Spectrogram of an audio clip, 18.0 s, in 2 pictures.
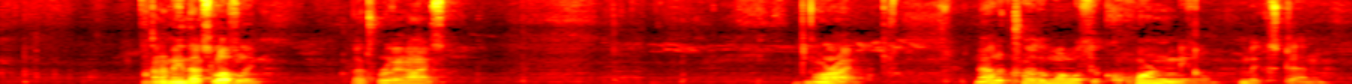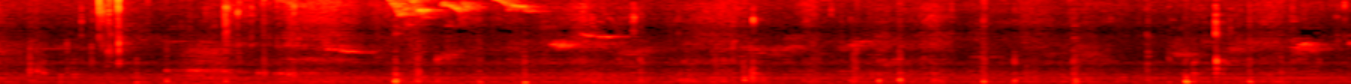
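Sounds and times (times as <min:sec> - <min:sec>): person chewing crunchy food: 0:09.0 - 0:18.0
mouth clicks: 0:09.2 - 0:18.0.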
